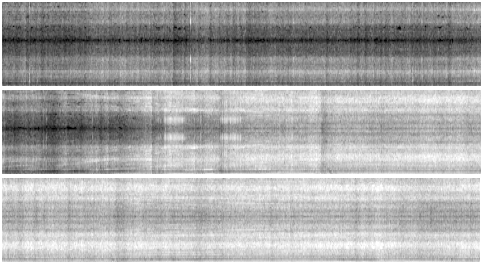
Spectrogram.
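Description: Kawasaki Ninja sport bike engine at low revs for about ten seconds, then accelerating with a rising whine, a shift partway through, and holding a steady high-revving pitch, with a slight dip near the end. Wind rush on the bike-mounted microphone grows as it speeds up.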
